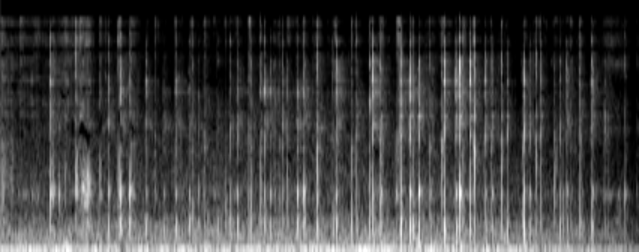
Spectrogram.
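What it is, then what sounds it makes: Wooden box. A wooden box is tapped with the fingernails in a rapid, uneven run of short, dry clicks over a low steady rumble. The taps die away almost instantly, with a few sharper ones near the middle before the tapping eases off at the end.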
